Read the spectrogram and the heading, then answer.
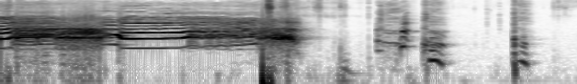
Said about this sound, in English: Can I just scream? Can I start this one with a scream?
